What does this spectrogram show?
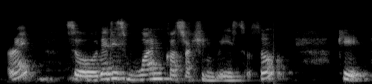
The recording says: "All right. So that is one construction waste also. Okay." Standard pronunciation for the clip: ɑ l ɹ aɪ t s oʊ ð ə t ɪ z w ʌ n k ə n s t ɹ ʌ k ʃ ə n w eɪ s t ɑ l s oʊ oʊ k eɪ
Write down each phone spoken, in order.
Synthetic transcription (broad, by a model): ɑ ɹ aɪ t s oʊ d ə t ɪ s w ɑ n k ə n s t ɹ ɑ k ʃ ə n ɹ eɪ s ɑ s oʊ oʊ k eɪ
